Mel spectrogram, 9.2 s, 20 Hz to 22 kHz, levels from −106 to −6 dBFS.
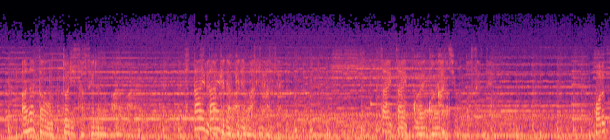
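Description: From 1.75 s to 6.73 s the sound is heard twice. This is a doubled audio track: a second full-band copy trails about a fifth of a second behind, at roughly the same level. It has no decay or room colour. It cuts in and out abruptly, likely from a second, slower capture path.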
